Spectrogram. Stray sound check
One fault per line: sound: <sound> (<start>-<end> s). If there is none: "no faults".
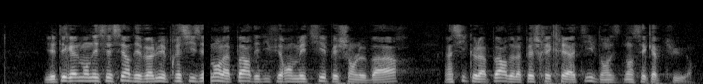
sound: dropout (2.0-2.1 s)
